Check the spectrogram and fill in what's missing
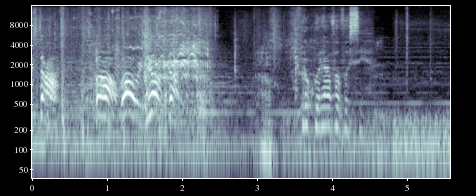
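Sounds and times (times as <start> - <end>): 
speech: 0.1 - 2.4, 3.6 - 4.7
horses neighing in a film scene: 1.2 - 3.2.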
